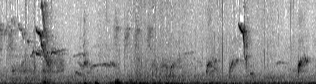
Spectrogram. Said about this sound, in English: That's a wood pigeon landed. I always prefer to describe wood pigeons landing as a jumbo jet landing in a forest with no undercarriage. They crash into things. Literally, they do.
